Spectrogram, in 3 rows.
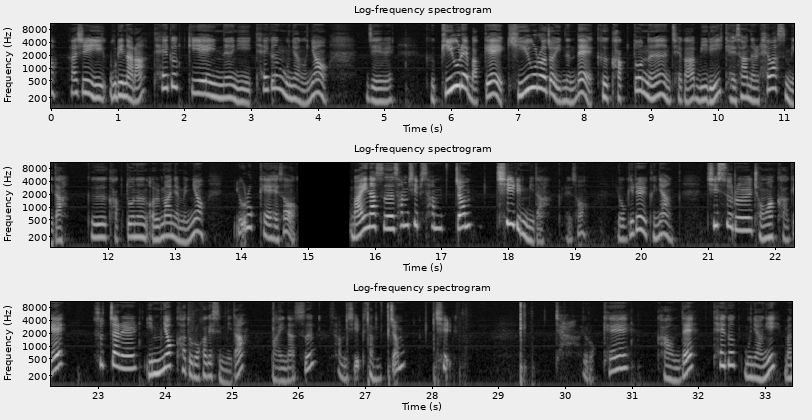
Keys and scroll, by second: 25.7 typing, 26.9-28.1 typing, 29.4 Return.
